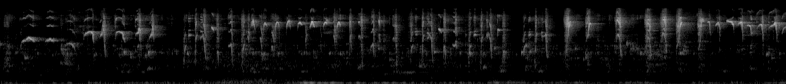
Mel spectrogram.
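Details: Van Hasselt's sunbird (kolibri ninja) singing, used as a lure to provoke and excite other songbirds: a dense, continuous stream of very high, sharp twittering chirps and thin trills, with brief pauses near two and five seconds.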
